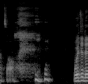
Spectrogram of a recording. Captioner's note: laughter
